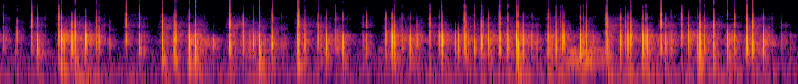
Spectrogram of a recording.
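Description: Long acrylic nails scratch and tap a flat, thin clear plastic pouch, making a rapid run of crisp, crinkly clicks and scrapes. Each tap is short and dry with no ring, centered in the upper midrange with little low end and some bright edges.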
